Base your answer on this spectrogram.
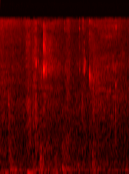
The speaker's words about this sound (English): But she's also chewing pizza right now, so she just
